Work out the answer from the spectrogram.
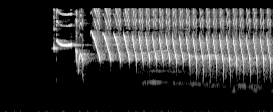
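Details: Singing canary, played to coax other canaries into song: after half a second of quiet, a short whistle and then a dense, fast, even trill of high notes.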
